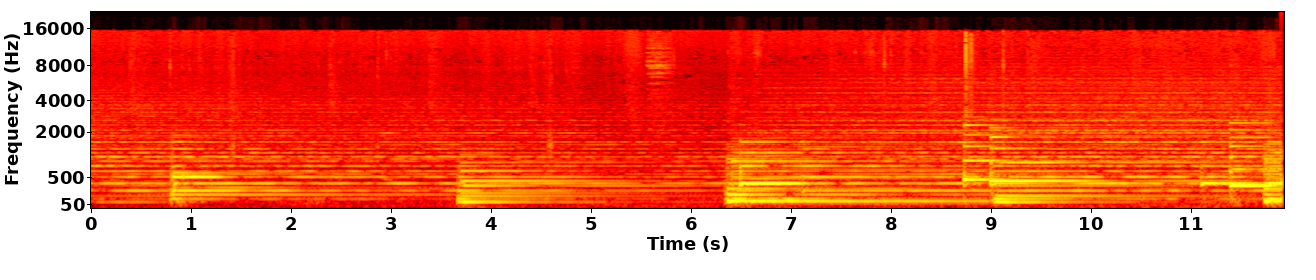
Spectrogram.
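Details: Soft, slow piano chords with no animal voice.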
